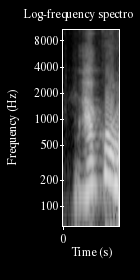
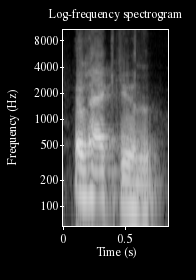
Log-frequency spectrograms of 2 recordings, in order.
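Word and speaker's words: vacuole: লিখছি ভ্যাকিউল বা ভ্যাকিউল আমি আগে এটাকে কি বলতাম জানেন ভাকুল ভাকুল বলতাম ভাল মানে ইংরেজি উচ্চারণ করতাম ভাকুল ঠিক আছে তোমাদের কারো কি হয় এরকম ভাল আমার আগে হতো ভাকুল ভাকুল থেকে আজকে আমি কোন পর্যায়ে পৌঁছেছি ভ্যাকিউল বোঝা গেল যাই হোক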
